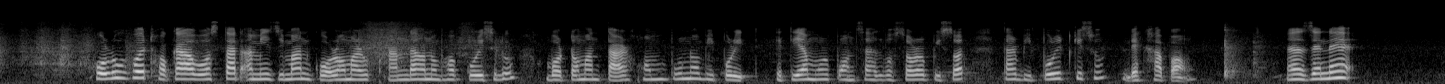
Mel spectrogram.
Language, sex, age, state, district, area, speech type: Assamese, female, 45-60, Assam, Lakhimpur, rural, spontaneous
